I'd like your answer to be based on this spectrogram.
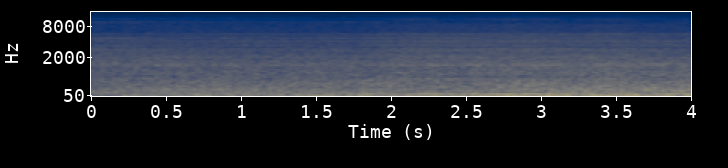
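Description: Aircraft engines drone steadily around an aircraft carrier deck in a flight video game, a dense low roar that swells slightly louder toward the end, with no voices.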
